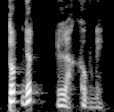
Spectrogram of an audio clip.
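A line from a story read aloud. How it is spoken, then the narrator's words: Cold, convulsing voice. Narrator (Vietnamese): Thân thể Diêm Vương co giật kịch liệt, lạnh lùng nói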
